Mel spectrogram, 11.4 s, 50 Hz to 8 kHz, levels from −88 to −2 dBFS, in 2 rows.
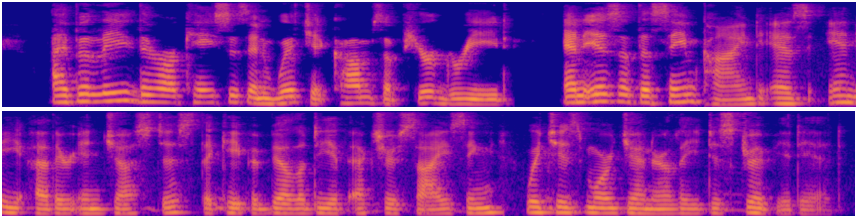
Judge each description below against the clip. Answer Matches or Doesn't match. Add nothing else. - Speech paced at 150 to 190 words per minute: Matches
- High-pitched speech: Doesn't match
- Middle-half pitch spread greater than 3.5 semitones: Matches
